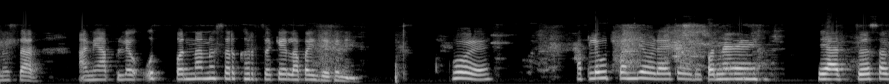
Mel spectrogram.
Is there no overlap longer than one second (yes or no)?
yes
